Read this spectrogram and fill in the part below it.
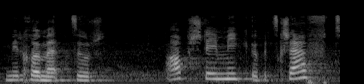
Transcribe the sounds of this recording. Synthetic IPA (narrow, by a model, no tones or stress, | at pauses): mɪɾχœmət͡sʊɾ | ʔɑpʃtɪmːiɡʏbəskʃæft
